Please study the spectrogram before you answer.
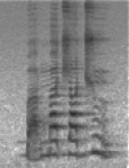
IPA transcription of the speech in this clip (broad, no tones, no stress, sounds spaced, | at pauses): ɡ͡b a̰ ŋ͡m a t͡ʃ ɑ d͡ʒ ʉ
